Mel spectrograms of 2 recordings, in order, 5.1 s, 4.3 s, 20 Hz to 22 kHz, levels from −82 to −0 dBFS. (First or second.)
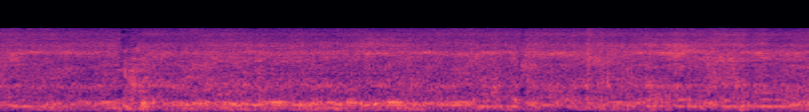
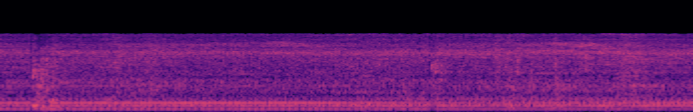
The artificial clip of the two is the first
